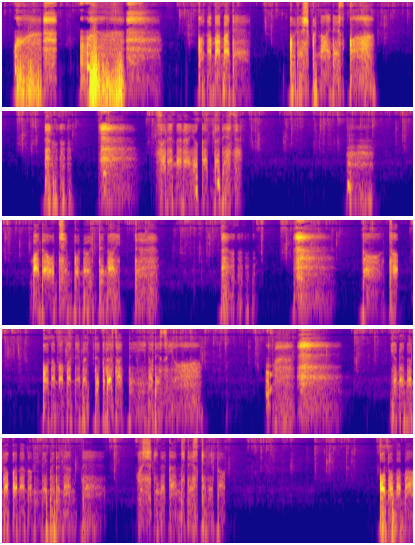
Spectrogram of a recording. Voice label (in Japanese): 挿入したまま就寝（バイノーラルマイク 効果音あり大きめ）, ASMR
